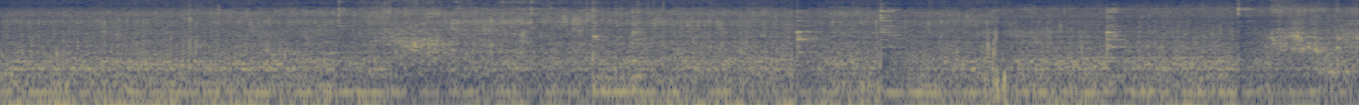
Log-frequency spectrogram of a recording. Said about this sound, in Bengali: ভালো করে ভেজে নিতে হবে মাংস মাংসগুলো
